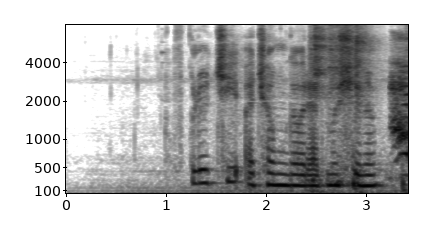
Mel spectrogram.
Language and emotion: Russian, neutral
